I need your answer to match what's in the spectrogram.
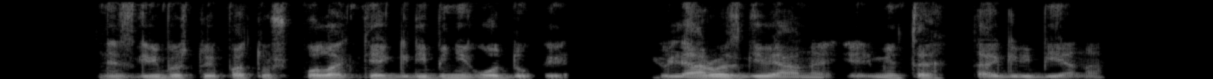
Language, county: Lithuanian, Utena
